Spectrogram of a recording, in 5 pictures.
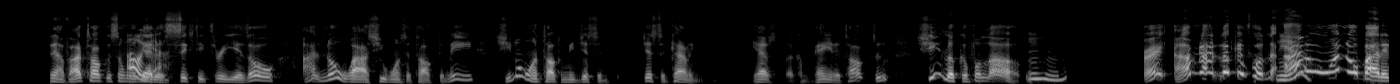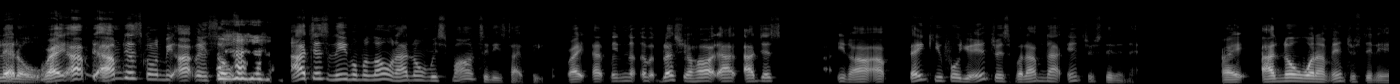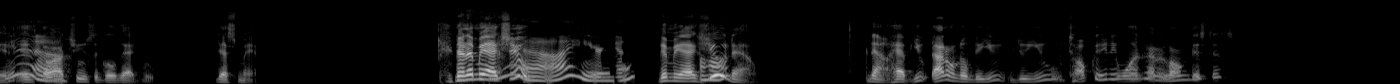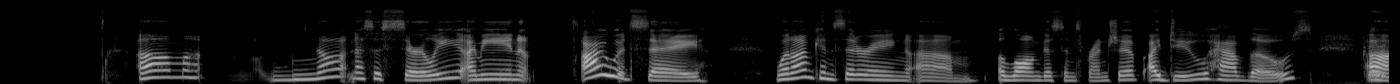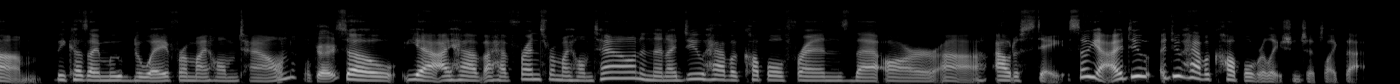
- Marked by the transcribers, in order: laugh; stressed: "you"; tapping
- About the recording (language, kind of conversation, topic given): English, unstructured, How can I keep a long-distance relationship feeling close without constant check-ins?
